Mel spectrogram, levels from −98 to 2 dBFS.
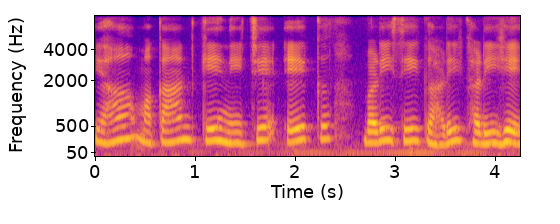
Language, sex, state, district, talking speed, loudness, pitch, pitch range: Hindi, female, Bihar, Samastipur, 125 wpm, -16 LUFS, 220 Hz, 195-235 Hz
